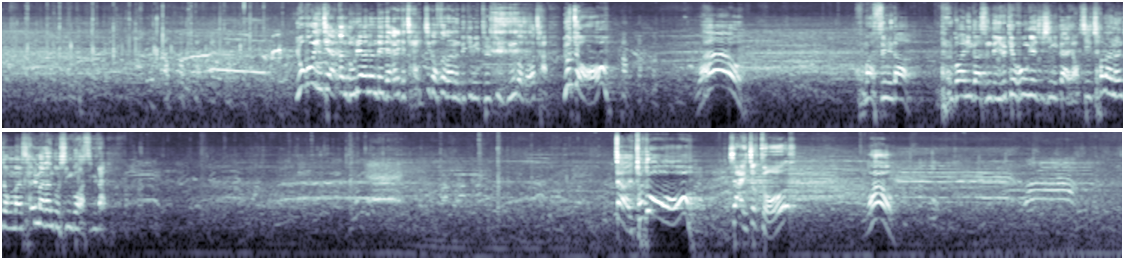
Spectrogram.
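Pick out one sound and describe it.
A man talks and sings with animation through loudspeakers.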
